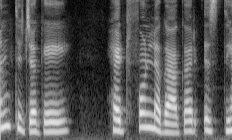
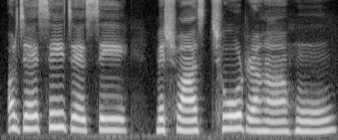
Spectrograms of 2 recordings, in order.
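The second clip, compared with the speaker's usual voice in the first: guided meditation. Acted. Yoga teacher guides listeners to relax body and breath, calm meditation voice.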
